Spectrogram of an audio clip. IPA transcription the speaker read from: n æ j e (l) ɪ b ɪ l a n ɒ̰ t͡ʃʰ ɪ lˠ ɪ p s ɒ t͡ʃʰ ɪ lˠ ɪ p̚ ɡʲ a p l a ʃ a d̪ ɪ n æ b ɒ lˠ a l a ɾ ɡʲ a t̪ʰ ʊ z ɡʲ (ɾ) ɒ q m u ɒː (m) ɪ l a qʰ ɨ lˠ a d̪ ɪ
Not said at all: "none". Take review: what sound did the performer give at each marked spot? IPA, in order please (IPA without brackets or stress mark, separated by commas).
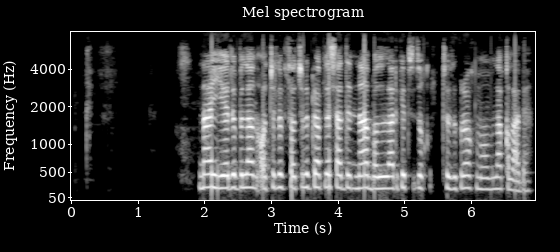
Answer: ɾ, ɾ, m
